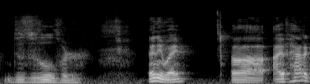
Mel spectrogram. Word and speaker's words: Dssovlr: from a relatively recent brewery called dissolver which is spelled d-s-s-o-l-v-r dissolver anyway uh i've had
